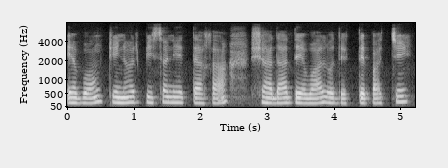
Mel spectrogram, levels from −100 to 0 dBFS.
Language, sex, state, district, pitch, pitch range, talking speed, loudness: Bengali, female, Assam, Hailakandi, 180 Hz, 170-190 Hz, 105 wpm, -19 LUFS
